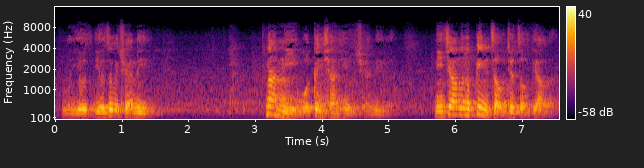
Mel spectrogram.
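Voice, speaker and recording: A man delivers a sermon in a slightly high, warm, mellow voice. He acts out the quoted characters in the stories, jumping sharply up and down in pitch. The room around him is echoey. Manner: acts out biblical quotes with sudden pitch jumps. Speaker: preacher.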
